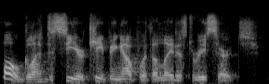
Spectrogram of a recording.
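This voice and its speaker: An actor playing a stern, condescending senior doctor in a video game cutscene, admonishing the player with dry authority. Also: male voice, lowish voice, a little fast, pushed and bright, husky. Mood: dry approval. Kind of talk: acted game cutscene dialogue addressed to the player.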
